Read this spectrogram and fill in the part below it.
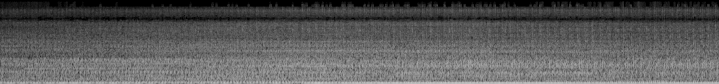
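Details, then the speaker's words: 1988 Lotus Esprit first start after rescue (injectors installed, new plug wires, hot-wired, fuel pumps on separate battery, WD-40 poured in cylinders, heavy smoke): heavy, uneven, loping idle that never settles; air-fuel ratio clearly off, running rich or lean. "It doesn't smell like oil or gas right now. So the air-fuel ratios are definitely off because I'm"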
